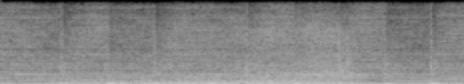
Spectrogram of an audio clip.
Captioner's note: motorcycle revving over music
